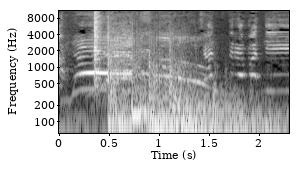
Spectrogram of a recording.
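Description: A dhol-tasha ensemble of large barrel dhol drums and tasha crashing in together about half a second in, a loud dense burst of drumming that eases after about a second, over people shouting.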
